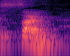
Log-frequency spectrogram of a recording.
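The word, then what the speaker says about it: sine: साइन theta, साइन, इसको बहुत लोग सीन पढ़ते हैं, तो सीन is wrong pronunciation, the right pronunciation is साइन।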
